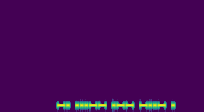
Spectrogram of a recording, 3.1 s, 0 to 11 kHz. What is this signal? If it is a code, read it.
Morse code, heard as a keyed tone, about 34 wpm, 700 Hz. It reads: N3WXE
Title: USA Call Signs - 5 Characters - 35wpm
